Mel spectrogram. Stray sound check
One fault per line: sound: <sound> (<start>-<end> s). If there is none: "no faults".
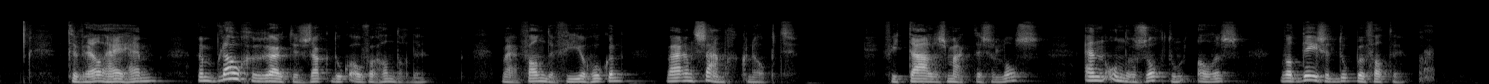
sound: laugh (14.2-14.4 s)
